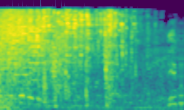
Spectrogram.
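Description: A loud crash of shattering glass that starts suddenly and fades away over about two seconds.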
